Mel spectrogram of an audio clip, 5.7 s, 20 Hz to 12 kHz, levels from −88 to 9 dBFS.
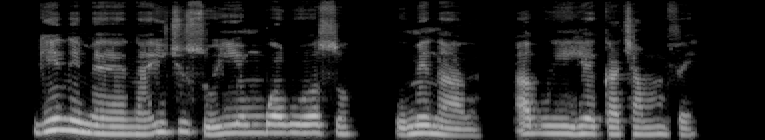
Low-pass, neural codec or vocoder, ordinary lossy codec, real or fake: none; none; none; real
